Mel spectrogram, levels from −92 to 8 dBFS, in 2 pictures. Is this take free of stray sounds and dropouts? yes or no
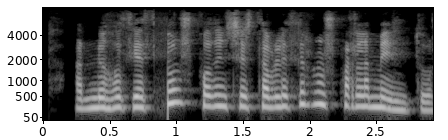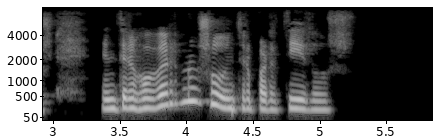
no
